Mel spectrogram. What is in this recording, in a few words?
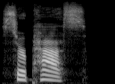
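"surpass", American English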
